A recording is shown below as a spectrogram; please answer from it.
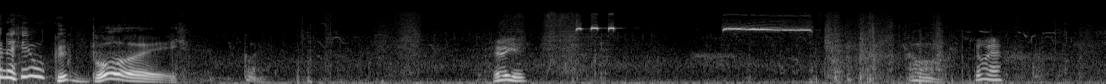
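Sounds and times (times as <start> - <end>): shrill dog whistle: 5.8 - 6.2, 7.2 - 8.2.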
